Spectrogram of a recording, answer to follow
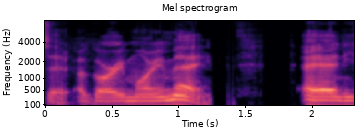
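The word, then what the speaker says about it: Aghori Mhori Mei: And it's Billy Corgan saying how to pronounce it, Aghori Mori May.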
